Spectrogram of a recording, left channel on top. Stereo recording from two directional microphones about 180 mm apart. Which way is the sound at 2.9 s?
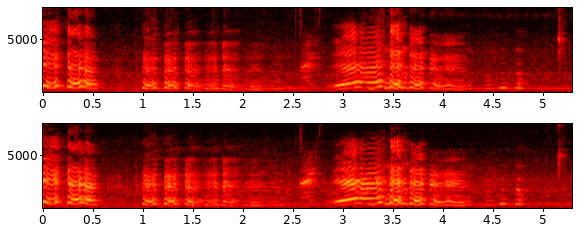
10° left (ahead or behind).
